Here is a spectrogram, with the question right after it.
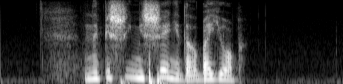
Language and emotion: Russian, angry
